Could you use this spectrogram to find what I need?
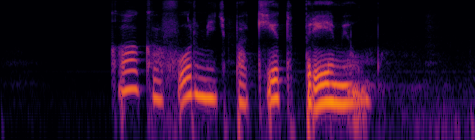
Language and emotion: Russian, sad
